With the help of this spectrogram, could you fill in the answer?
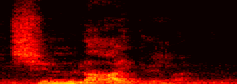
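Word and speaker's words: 신라: 자, 다음 뒤에 있는 리을이 앞에 있는 니은에 영향 줘서 최종 발음 어떻게 해? 실라 이렇게 되는 거야. 실라.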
